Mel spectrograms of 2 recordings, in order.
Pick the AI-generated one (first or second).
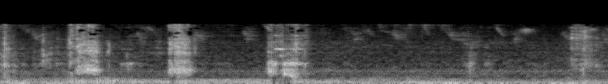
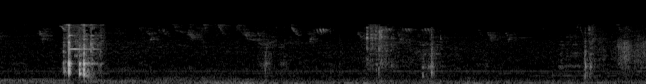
first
